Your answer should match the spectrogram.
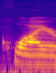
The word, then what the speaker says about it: choir: you could join the choir which is actually pronounced choir by the way everyone okay i know what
